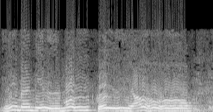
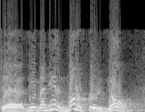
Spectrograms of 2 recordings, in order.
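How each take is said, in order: First: It is said sweetly, in a melodious tune. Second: It is said forcefully, with commanding authority. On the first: The speaker calls it wrong. "Now you read it in a sweet" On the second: The speaker calls it right. "they must be read like that also"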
